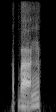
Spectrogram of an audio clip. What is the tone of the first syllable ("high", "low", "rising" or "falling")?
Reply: rising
